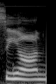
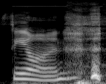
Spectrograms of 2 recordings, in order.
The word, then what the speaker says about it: Tsion: Asia ASI a TS i o n it's pronounced seon guys seon don't get it wrong yes and then if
